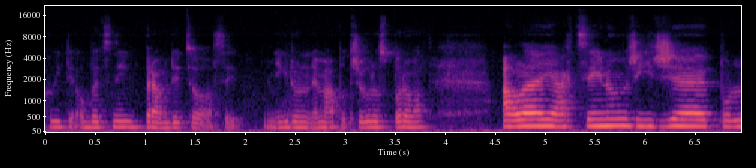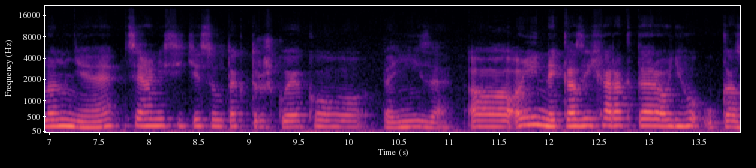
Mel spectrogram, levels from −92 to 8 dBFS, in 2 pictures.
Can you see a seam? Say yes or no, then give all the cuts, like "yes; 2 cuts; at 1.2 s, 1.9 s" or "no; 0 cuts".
no; 0 cuts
